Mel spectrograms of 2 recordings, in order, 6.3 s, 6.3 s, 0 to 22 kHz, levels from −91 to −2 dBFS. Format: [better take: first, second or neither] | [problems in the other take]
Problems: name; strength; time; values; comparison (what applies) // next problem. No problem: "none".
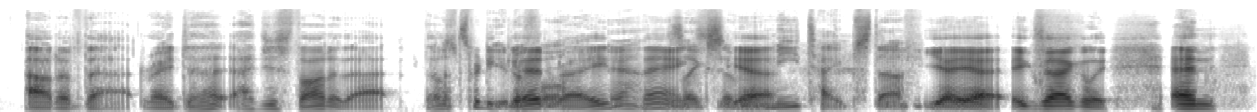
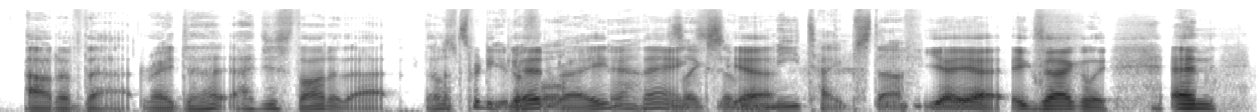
second | thin; somewhat; fading below 300 Hz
